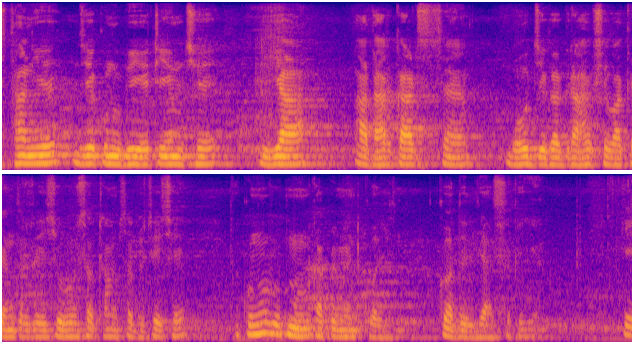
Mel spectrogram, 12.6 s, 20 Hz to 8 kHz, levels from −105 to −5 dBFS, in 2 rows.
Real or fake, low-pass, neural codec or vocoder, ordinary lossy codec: real; none; none; none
